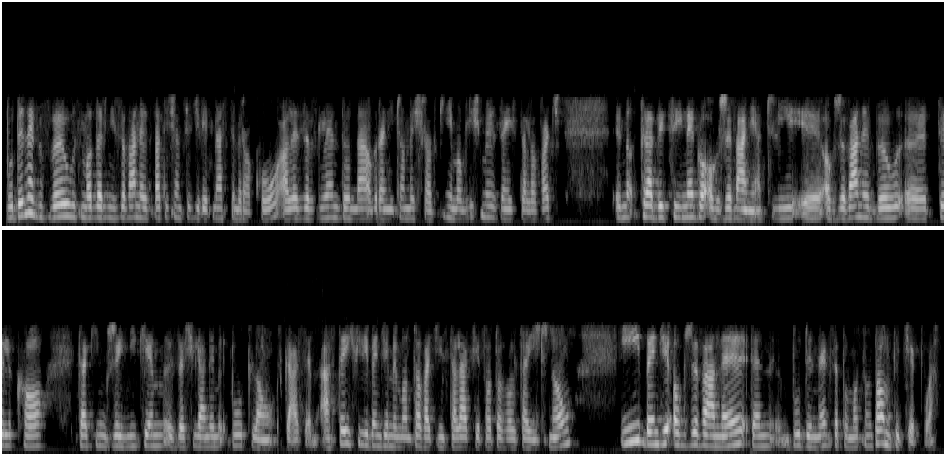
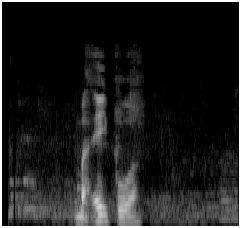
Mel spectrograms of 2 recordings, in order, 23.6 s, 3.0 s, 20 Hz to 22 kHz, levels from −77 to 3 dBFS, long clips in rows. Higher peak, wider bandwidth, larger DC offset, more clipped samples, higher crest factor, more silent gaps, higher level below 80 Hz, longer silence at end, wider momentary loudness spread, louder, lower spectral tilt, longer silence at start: about the same, -4 dBFS vs -4 dBFS; second, 5 kHz vs 10.5 kHz; neither; neither; about the same, 22 dB vs 22 dB; neither; second, -76 dBFS vs -64 dBFS; about the same, 0.1 s vs 0 s; second, 11 LU vs 24 LU; second, -25 LUFS vs -22 LUFS; second, -2.5 dB/octave vs -6 dB/octave; about the same, 0.05 s vs 0.1 s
